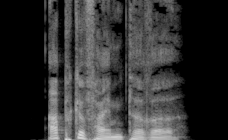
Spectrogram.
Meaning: inflection of abgefeimt: 1. strong/mixed nominative/accusative feminine singular comparative degree 2. strong nominative/accusative plural comparative degree
- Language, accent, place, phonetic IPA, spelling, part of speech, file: German, Germany, Berlin, [ˈapɡəˌfaɪ̯mtəʁə], abgefeimtere, adjective, De-abgefeimtere.ogg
